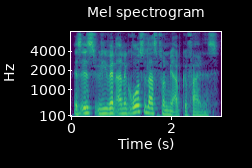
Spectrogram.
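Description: A relieved and happy little girl, voiced by a man telling a Bible story. He raises his voice well above his normal pitch to mark her as a child. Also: lively intonation, normal speed, a little mellow. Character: young girl, joyful healed daughter.

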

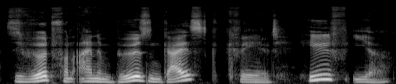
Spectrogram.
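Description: A man's voice: medium pitch, big pitch swings, slow pace, darkish tone, husky, exaggerated voice. A man voicing a desperate foreign mother who begs for help for her sick daughter, in a spoken Bible story. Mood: pleading. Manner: urgent, begging.

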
